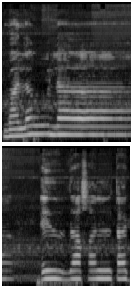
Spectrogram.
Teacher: وَلَوْلَا، لو لین کا قاعدہ ہے، لا یہاں پہ دیکھیں چھوٹی سی مد پڑی ہوئی ہے اور اس مد کے آگے حرف آ رہا ہے حمزہ، یعنی کہ الف ہے نیچے زیر ہے، یہ حمزہ بن جاتی ہے۔ یہاں پہ چھوٹی مد کے بعد جب حمزہ آ جائے تو یہاں پہ مد منفصل کا قاعدہ لگتا ہے، 3 سے 4 حرکات اس کو کھینچیں گے۔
